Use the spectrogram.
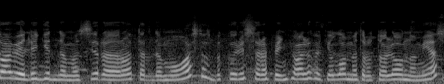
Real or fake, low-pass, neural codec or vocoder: real; 10.8 kHz; none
